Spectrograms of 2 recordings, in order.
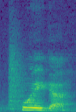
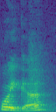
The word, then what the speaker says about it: Hoiga: I don't know how to pronounce it. Well, I guess it Hoiga.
